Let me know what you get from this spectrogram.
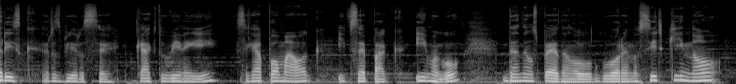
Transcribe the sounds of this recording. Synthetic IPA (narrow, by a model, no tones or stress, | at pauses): ɾiskɾɐzbiɾəsɛkakt̪ovinɐɡʲi | sɛɡapomalˠəkifsɛpakiməɡod̪ɐnɛʊspɛəd̪ɐod̪ɡovɔɾʲənɐfsit͡ʃkino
